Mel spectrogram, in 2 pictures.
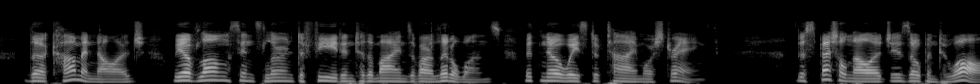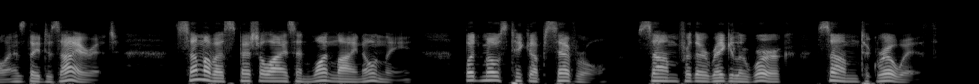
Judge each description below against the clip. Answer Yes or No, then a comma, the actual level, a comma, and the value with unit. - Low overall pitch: No, medium, 145 Hz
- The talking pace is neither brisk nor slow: Yes, average, 175 wpm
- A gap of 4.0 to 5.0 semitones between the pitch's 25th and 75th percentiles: Yes, average, 4.5 semitones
